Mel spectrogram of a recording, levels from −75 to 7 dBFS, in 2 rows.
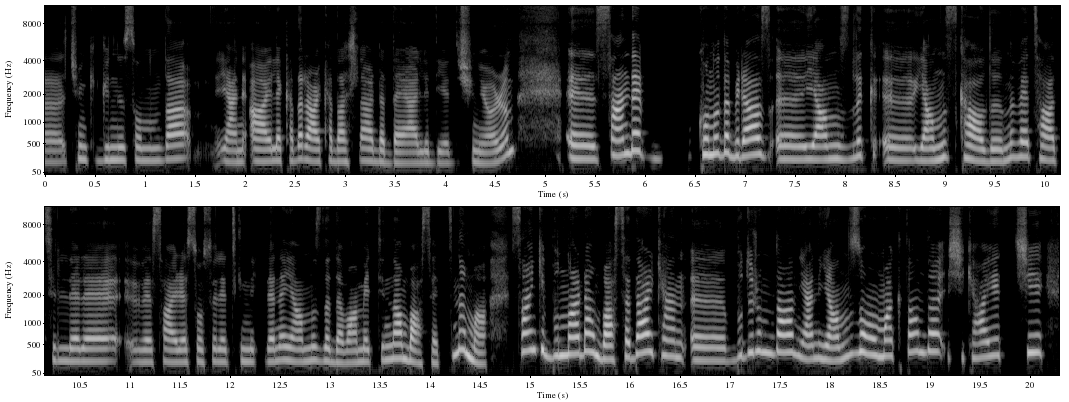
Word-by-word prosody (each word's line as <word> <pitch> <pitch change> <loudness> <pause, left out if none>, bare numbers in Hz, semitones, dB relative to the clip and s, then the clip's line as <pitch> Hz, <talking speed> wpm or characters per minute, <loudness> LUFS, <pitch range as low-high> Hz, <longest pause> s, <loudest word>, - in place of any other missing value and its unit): Iıı, - - -8
çünkü 215 -4 -9
günün 215 0 -3
sonunda 215 +3 -1 0.2
yani 185 -1 -3
aile 195 +1 +1
kadar 220 +3 -4
arkadaşlar 195 -1 -1
da 180 -2 -4
değerli 170 0 -2
diye 170 -1 -10
düşünüyorum. 180 - -3 0.6
Eee, 230 -1 +2
sen 290 +7 +3
de 365 0 +6
bu 225 -1 -15 0.4
konuda 315 0 +3
biraz, 280 +1 +4
ııı, 225 - +1 0.2
yalnızlık, 230 +4 0
ııı, 205 -1 -2
yalnız 210 +5 -1
kaldığını 205 +1 0
ve 260 -1 +2
tatillere 210 -2 -1 0.2
vs. 195 0 -2
sosyal 205 0 -6
etkinliklerine 205 +2 -4
yalnız 215 +1 -2
da 210 -2 -2
devam 190 +1 0
ettiğinden 235 +4 +1
bahsettin. 190 - -1
Ama 260 - +3 0.2
sanki 385 -4 +1
bunlardan 325 +1 +5
bahsederken, 290 +3 +3
ııı, 220 -1 0
bu 290 +9 -7
durumdan 355 -1 +3
yani 245 -1 0
yalnız 245 +10 +1
olmaktan 340 +3 +2
da 370 0 +4
şikâyetçi, 295 +7 -2
225 Hz, 135 wpm, -21 LUFS, 200-285 Hz, 0.6 s, de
